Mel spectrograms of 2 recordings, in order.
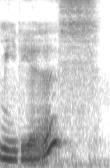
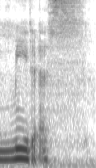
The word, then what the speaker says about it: meatus: So this is the external acoustic medius. I think it's actually said meatus because it's spelled that way.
